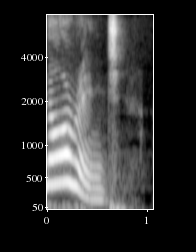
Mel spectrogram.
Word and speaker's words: orange: Апельсин будет an orange, а цвет просто orange. Запоминаем. Смотрим на транскрипцию, ударение тоже падает на первый слог. Orange, оранжевый, orange.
